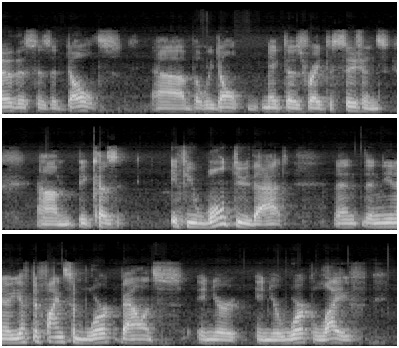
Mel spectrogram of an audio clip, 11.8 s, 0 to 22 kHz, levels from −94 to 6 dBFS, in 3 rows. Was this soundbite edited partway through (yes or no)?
no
